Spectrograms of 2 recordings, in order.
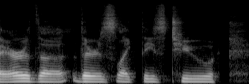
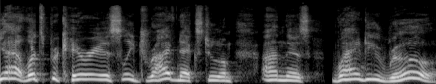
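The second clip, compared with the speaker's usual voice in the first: mock surfer bro voice, higher pitch; 7 semitones higher than usual. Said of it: "the surfer dude".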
